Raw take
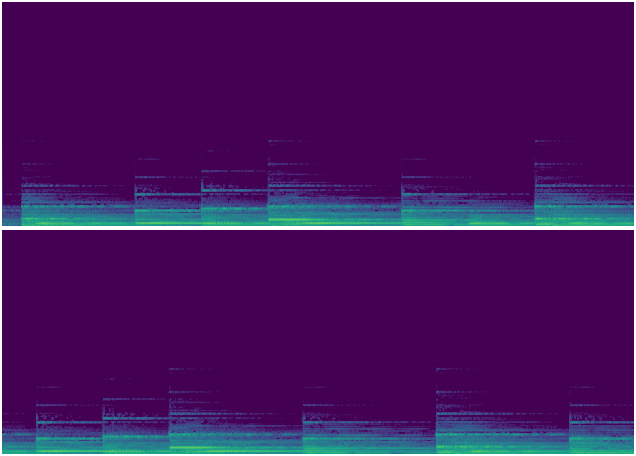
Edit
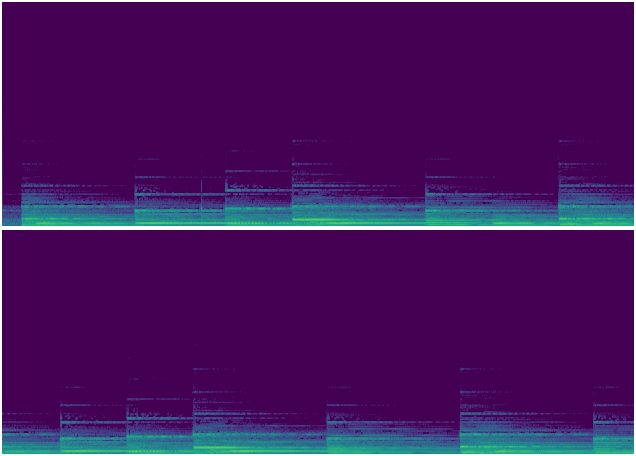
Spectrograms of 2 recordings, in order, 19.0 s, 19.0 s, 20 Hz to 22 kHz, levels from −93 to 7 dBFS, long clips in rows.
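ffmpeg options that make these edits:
-filter_complex "[0:a]asplit=2[s0][s1];[s0]atrim=end=2.992[s2];[s1]atrim=start=2.628[s3];[s2][s3]acrossfade=d=0.004:c1=hsin:c2=hsin"

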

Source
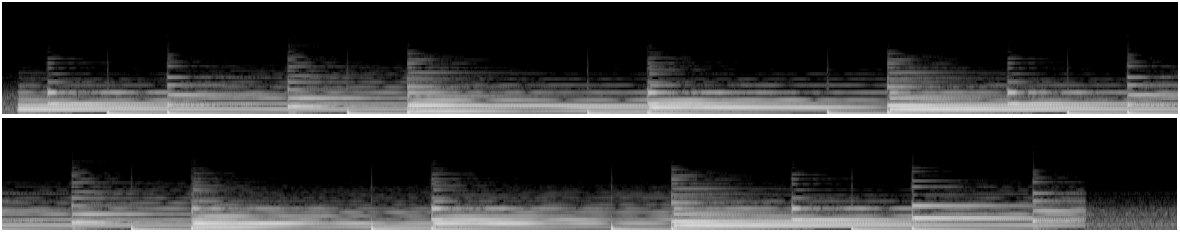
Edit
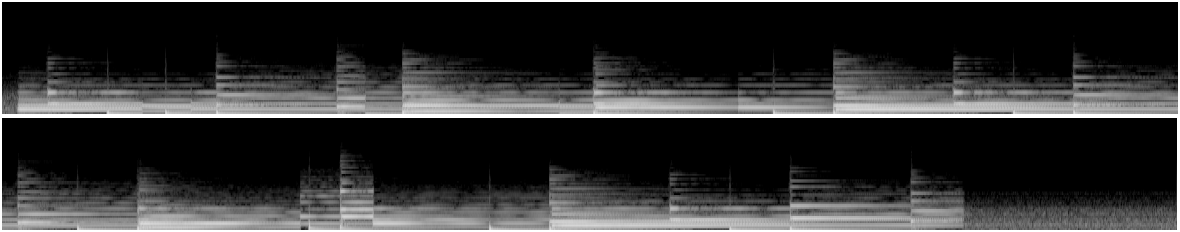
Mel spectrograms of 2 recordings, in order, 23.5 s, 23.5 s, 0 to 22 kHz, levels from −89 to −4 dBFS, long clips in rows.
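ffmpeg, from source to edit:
-filter_complex "[0:a]asplit=8[s0][s1][s2][s3][s4][s5][s6][s7];[s0]atrim=end=1.412[s8];[s1]atrim=start=5.628:end=6.122[s9];[s2]atrim=start=1.408:end=3.152[s10];[s3]atrim=start=3.688:end=5.632[s11];[s4]atrim=start=6.118:end=7.91,asetpts=PTS-STARTPTS,afade=t=out:st=0.852:d=0.94:silence=0.334965[s12];[s5]atrim=start=7.91:end=15.294,asetpts=PTS-STARTPTS,afade=t=in:d=0.004:c=hsin:silence=0.334965[s13];[s6]atrim=start=15.29:end=16.7,asetpts=PTS-STARTPTS,asetrate=85113,aresample=44100,atrim=end_sample=32218,asetpts=PTS-STARTPTS[s14];[s7]atrim=start=16.696[s15];[s8][s9]acrossfade=d=0.004:c1=hsin:c2=hsin[s16];[s16][s10]acrossfade=d=0.004:c1=hsin:c2=hsin[s17];[s17][s11]acrossfade=d=0.004:c1=hsin:c2=hsin[s18];[s12][s13]concat=n=2:v=0:a=1[s19];[s18][s19]acrossfade=d=0.004:c1=hsin:c2=hsin[s20];[s20][s14]acrossfade=d=0.004:c1=hsin:c2=hsin[s21];[s21][s15]acrossfade=d=0.004:c1=hsin:c2=hsin"

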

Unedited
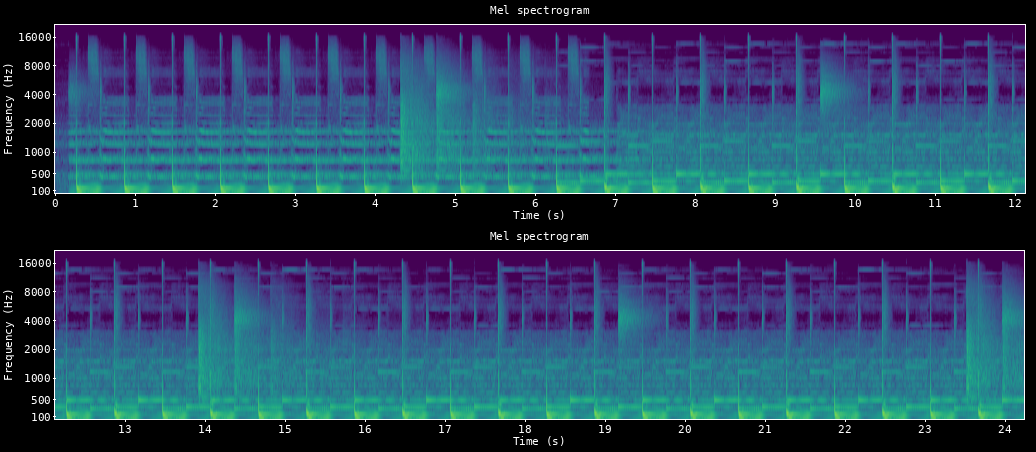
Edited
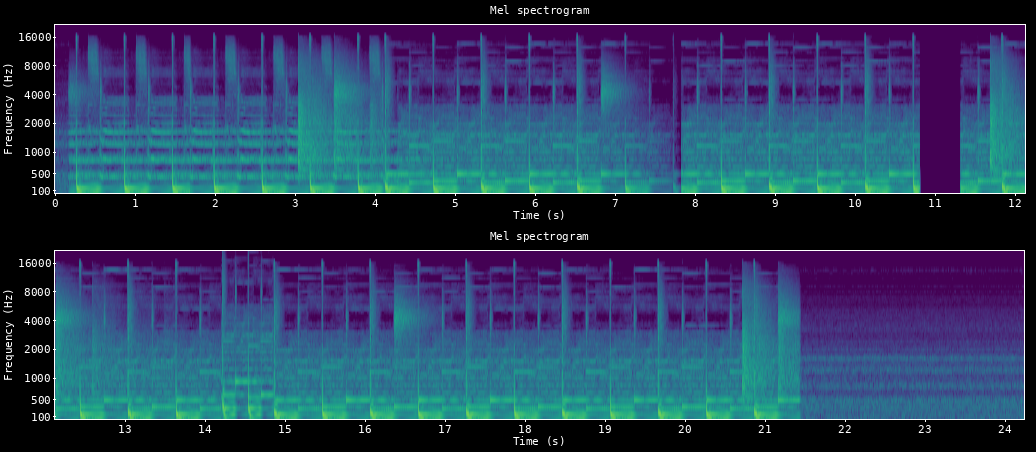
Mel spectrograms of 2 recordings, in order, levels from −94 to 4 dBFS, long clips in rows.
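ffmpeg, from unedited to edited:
-filter_complex "[0:a]asplit=7[s0][s1][s2][s3][s4][s5][s6];[s0]atrim=end=1.692[s7];[s1]atrim=start=2.968:end=5.392[s8];[s2]atrim=start=6.848:end=10.57,asetpts=PTS-STARTPTS,afade=t=out:st=2.422:d=1.3[s9];[s3]atrim=start=10.57:end=13.55,asetpts=PTS-STARTPTS,afade=t=in:d=0.004:c=hsin,afade=t=out:st=2.976:d=0.004:c=hsin,apad=pad_dur=0.51[s10];[s4]atrim=start=13.55:end=16.434,asetpts=PTS-STARTPTS,afade=t=in:d=0.004:c=hsin[s11];[s5]atrim=start=16.43:end=17.66,asetpts=PTS-STARTPTS,asetrate=82467,aresample=44100[s12];[s6]atrim=start=17.656[s13];[s7][s8]acrossfade=d=0.004:c1=hsin:c2=hsin[s14];[s9][s10][s11]concat=n=3:v=0:a=1[s15];[s14][s15]acrossfade=d=0.004:c1=hsin:c2=hsin[s16];[s16][s12]acrossfade=d=0.004:c1=hsin:c2=hsin[s17];[s17][s13]acrossfade=d=0.004:c1=hsin:c2=hsin"

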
